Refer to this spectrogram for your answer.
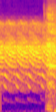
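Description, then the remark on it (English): A loud, brassy air horn blast from a phone app, the kind used as a hip-hop sound effect, blaring steadily with a buzzing, harmonic-rich tone before ending in a rougher burst of noise. “I'm going to say I would fuck my hip-hop air horn.”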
